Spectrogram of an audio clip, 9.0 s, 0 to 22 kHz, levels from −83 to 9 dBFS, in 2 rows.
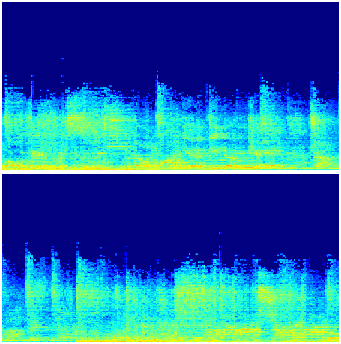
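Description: A brief jumbled, garbled moment occurs from 0.4 to 0.8 s and again from 7.2 to 7.6 s. Both are chunks out of order: in each, one 200 ms chunk arrived one chunk late and plays after its successor, leaving three hard joins.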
